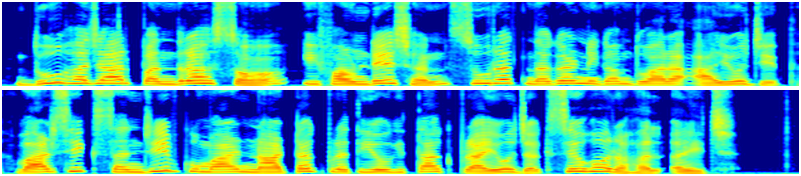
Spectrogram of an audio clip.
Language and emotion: Maithili, neutral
